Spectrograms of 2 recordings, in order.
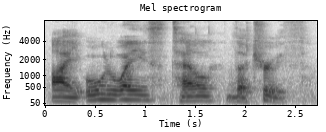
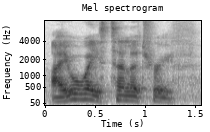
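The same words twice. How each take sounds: First: The th in 'the' is clearly pronounced. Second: The th in 'the' turns into l.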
